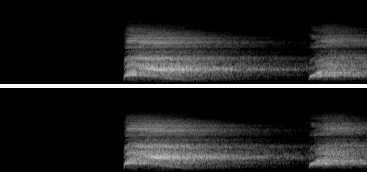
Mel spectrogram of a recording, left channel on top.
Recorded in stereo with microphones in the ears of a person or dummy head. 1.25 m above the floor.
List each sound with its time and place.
1.2 s a scream: centre (ahead or behind), 2 m; by 3.7 s 5° right (ahead or behind), 3.5 m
